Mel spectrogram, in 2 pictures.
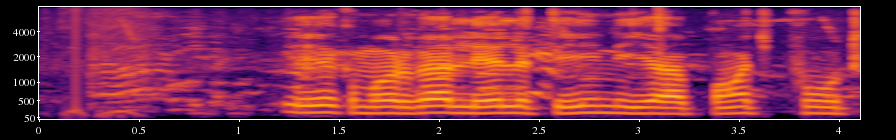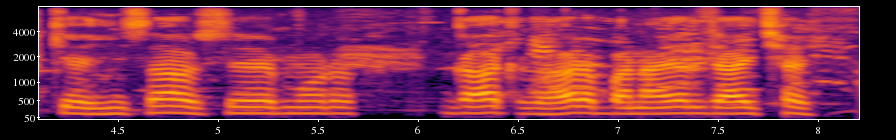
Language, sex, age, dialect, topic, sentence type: Maithili, male, 25-30, Bajjika, agriculture, statement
